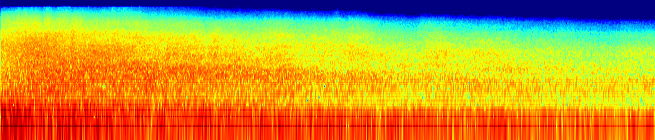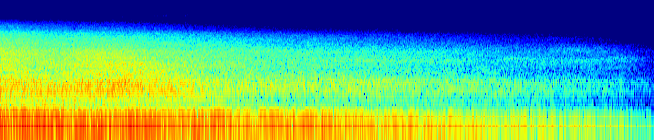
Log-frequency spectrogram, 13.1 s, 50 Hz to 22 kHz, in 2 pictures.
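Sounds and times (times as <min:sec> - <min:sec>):
space fighter taking off: 0:00.0 - 0:10.0.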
